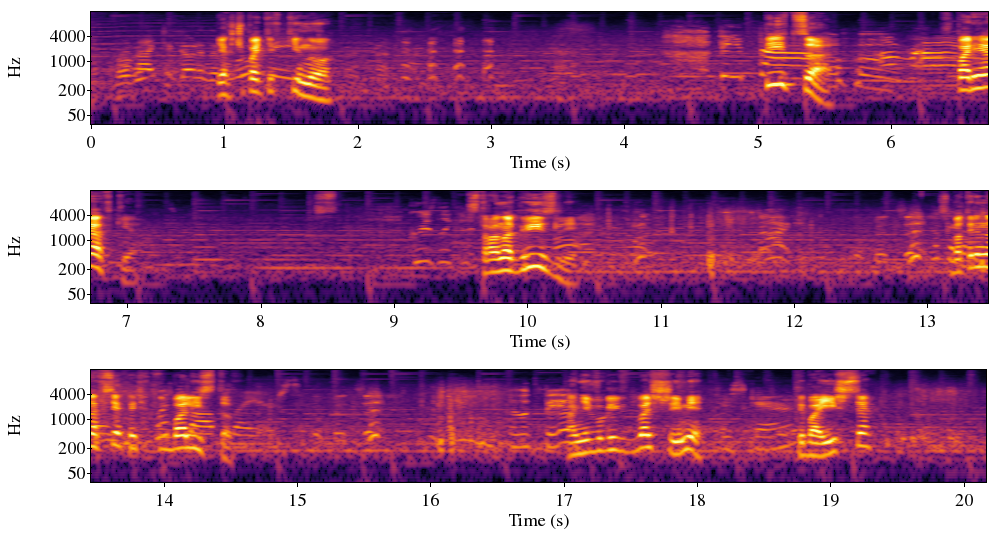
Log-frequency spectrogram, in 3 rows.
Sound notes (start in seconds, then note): 2.0 laughter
